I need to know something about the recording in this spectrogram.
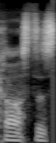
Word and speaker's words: Caster: But I'm already seeing what does Bowens and Caster's single careers look like. Yeah. Caster, I should say. That's how he pronounces it.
